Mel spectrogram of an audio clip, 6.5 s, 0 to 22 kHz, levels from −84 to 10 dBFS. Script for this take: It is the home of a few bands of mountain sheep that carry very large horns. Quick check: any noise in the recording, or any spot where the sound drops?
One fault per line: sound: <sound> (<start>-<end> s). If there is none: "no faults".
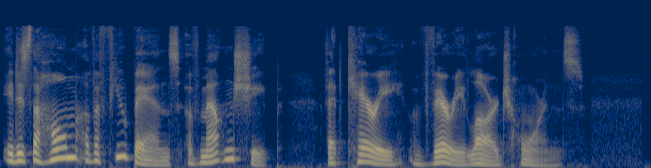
no faults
